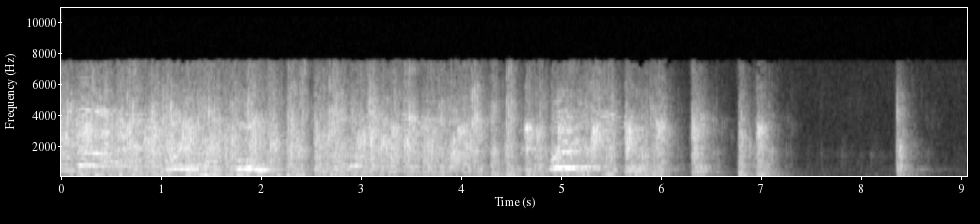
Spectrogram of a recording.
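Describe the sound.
A church audience claps hands to give thanks to God in a dense, steady burst for about six seconds with voices mixed underneath, then the clapping thins out into a few scattered, isolated claps.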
